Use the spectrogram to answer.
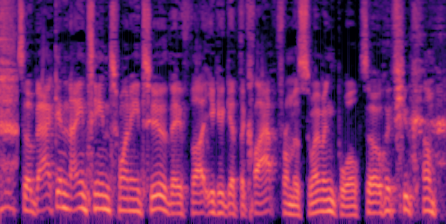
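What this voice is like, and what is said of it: Usual voice. Nothing is said of it.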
